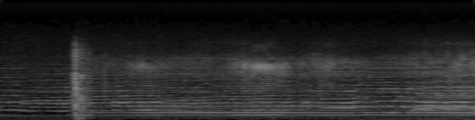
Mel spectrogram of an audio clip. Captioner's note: machine buzzing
